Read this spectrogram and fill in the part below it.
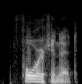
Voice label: "fortunate", American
